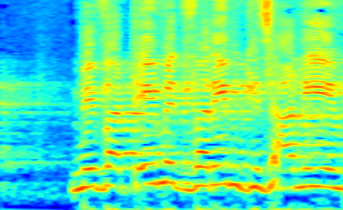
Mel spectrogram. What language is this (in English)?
Hebrew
